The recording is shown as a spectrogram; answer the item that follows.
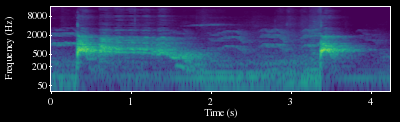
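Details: Mother dog, angry, barking at her newborn puppies; two sharp barks about three seconds apart, the first trailing into a longer drawn-out harsh sound, with low murmuring between.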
